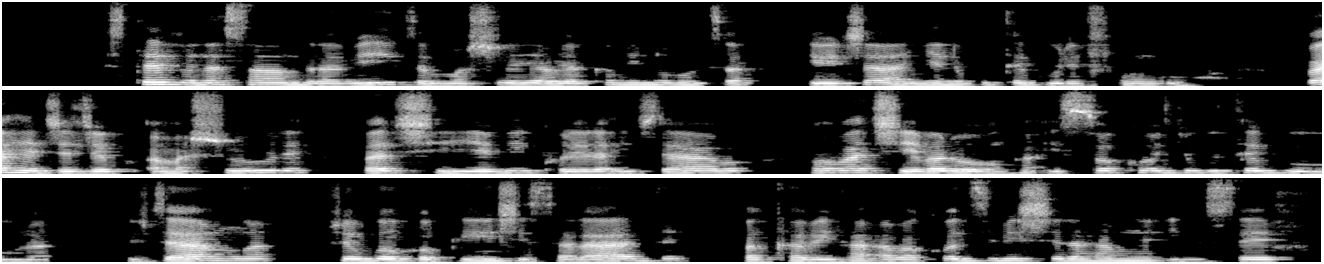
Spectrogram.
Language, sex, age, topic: Rundi, female, 36-49, education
